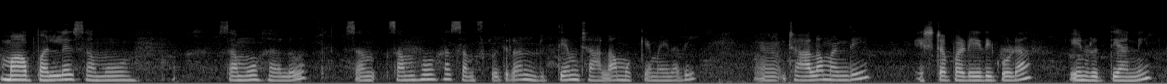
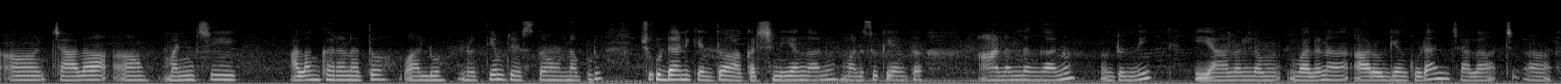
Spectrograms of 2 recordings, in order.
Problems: none marked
